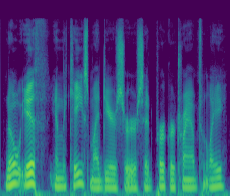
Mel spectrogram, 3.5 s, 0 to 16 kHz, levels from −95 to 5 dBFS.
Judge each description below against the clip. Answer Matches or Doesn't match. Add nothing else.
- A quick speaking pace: Doesn't match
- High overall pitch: Doesn't match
